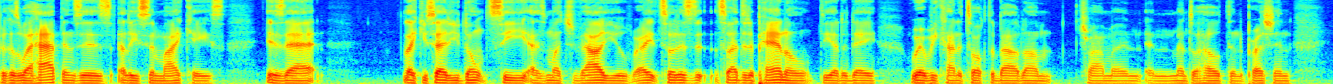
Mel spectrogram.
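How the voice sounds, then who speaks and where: A man's very deep, low voice with an American accent, monotone and flat, on a very clean recording with a silent background. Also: moderate pace. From Brooklyn, New York. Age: 30s. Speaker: personal trainer. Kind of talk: casual chat.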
